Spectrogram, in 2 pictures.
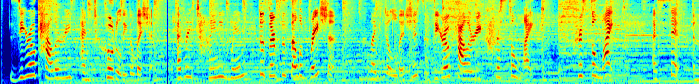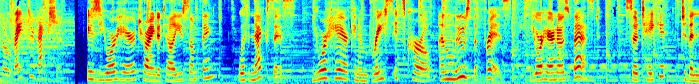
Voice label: VO demo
